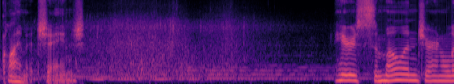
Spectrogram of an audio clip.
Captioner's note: soft ambient music continues; water lapping continues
